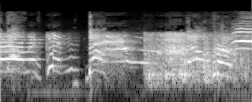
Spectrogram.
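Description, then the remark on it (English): A cat yowls loudly in a few drawn-out, wavering cries, broken by a brief pause before a longer, strained howl that rises and bends in pitch, as it is thrown with a catapult. “Don't throw a cat. The cat has been thrown.”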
